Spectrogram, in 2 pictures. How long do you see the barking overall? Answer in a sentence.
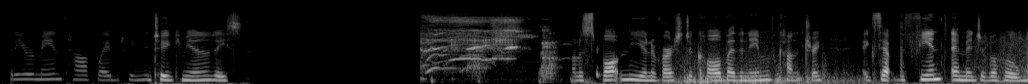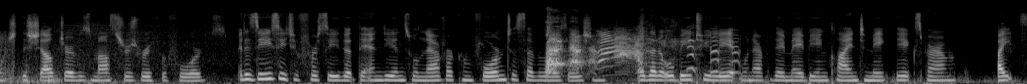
You can hear the barking for 4 seconds altogether.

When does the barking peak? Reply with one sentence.
The volume of the barking peaks at 16 seconds.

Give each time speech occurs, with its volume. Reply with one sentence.
The speech can be heard briefly from 0.1 to 2.4 s; and from 5.7 to 20.5 s, at a steady volume.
